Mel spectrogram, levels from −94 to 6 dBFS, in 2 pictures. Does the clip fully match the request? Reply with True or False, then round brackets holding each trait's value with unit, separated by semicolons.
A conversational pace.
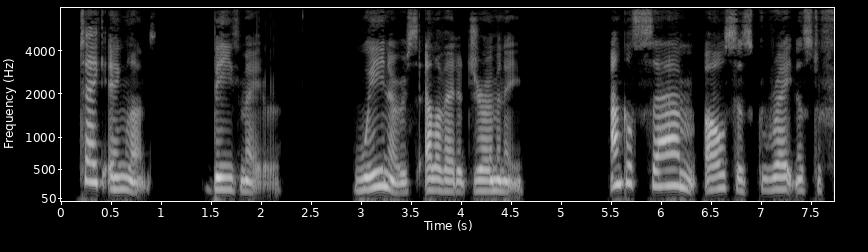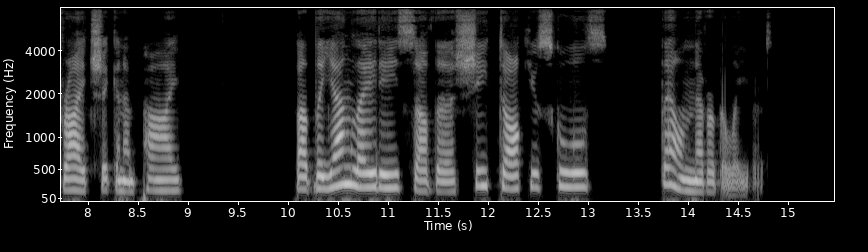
False (115 wpm)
